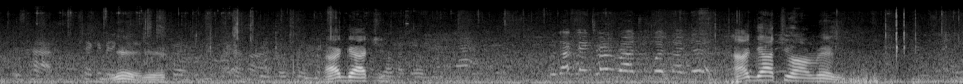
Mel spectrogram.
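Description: A young girl calls out excitedly nearby.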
